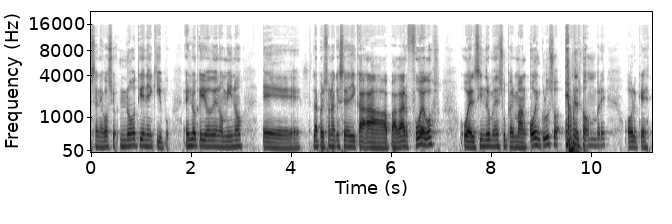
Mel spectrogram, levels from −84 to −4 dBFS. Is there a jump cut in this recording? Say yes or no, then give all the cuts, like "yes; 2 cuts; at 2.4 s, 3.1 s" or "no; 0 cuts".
no; 0 cuts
